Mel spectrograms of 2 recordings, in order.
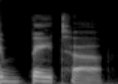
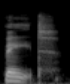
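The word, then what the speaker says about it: بيت: Almost like the English word bait, but maybe a little softer on the tea. Exactly. Right. You keep the vowel clear and the consonant crisp, but not aspirated. Aspirated meaning meaning you don't want a heavy puff of air on the tea. Like you wouldn't say beta. Just bait.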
